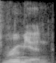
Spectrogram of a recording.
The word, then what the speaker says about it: Rumion: You can just, it's Rumion. Okay. It doesn't have to like rhyme with the John.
